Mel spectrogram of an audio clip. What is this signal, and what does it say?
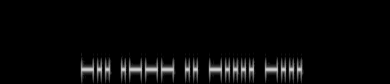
Morse code, heard as a keyed tone, about 32 wpm, 700 Hz. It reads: DJI6B
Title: Five Challenging Letter-Number Combinations 30wpm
